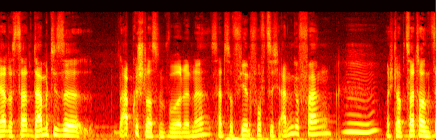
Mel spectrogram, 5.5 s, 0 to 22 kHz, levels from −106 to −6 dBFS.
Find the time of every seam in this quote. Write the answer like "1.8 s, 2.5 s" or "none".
1.5 s, 2.8 s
